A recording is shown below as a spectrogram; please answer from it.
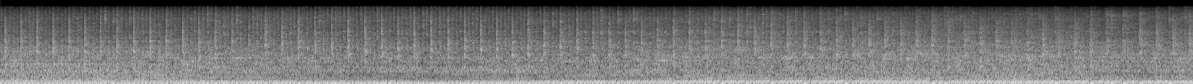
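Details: Farmall H tractor engine idling with a sharp, steady knock about three times a second from the top end; tappets ruled out, cause found to be a loose cylinder sleeve, valves and seats fine.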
